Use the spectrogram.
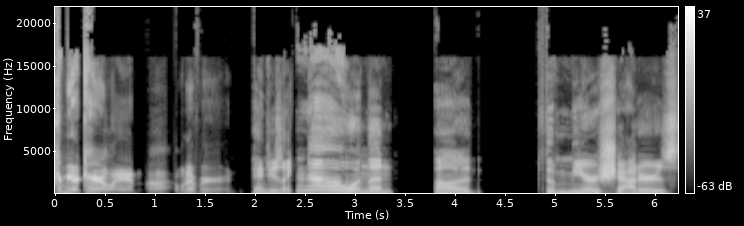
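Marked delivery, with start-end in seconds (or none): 0.0-1.7 mock irritated, fed-up, annoyed calling voice. Retelling a scene and voicing the uncle: mock-annoyed uncle. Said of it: "the uncle gets all like annoyed and goes like".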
